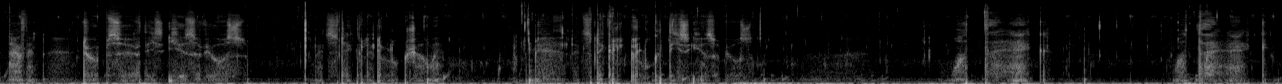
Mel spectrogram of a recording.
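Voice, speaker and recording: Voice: extremely high pitch, unhurried, long pauses, low-quality recording. An ASMR performer voicing an eccentric evil doctor who dotes on a tiny creation, muttering and repeating phrases theatrically at a close microphone. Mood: baffled, dismayed. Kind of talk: whispered ASMR medical roleplay.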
